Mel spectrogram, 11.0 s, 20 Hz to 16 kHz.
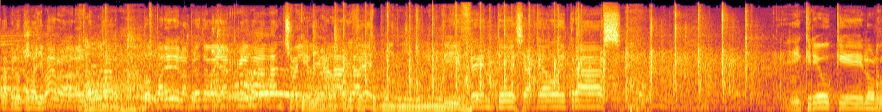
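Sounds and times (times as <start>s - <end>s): spectators clapping: 3.4s - 9.7s.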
